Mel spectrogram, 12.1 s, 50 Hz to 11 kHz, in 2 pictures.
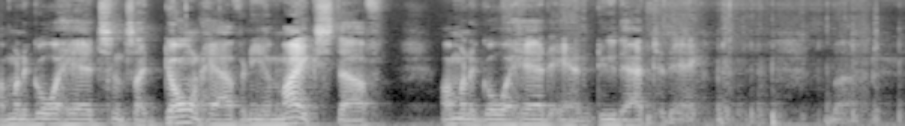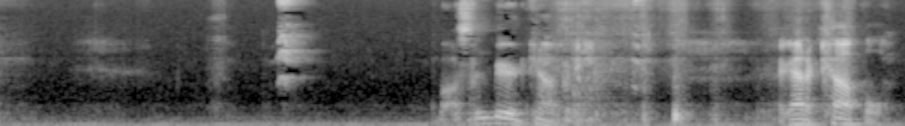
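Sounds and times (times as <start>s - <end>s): low room hum: 0.0s - 12.0s
dog whimpering and squeaking: 7.8s - 8.2s.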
